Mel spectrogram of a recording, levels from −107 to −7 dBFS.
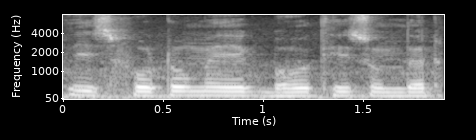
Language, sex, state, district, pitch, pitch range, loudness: Hindi, male, Chhattisgarh, Bastar, 140 Hz, 135-145 Hz, -14 LUFS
